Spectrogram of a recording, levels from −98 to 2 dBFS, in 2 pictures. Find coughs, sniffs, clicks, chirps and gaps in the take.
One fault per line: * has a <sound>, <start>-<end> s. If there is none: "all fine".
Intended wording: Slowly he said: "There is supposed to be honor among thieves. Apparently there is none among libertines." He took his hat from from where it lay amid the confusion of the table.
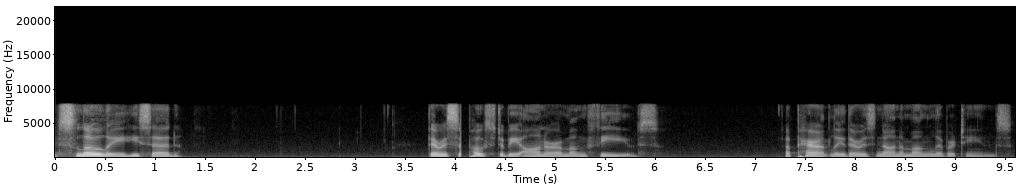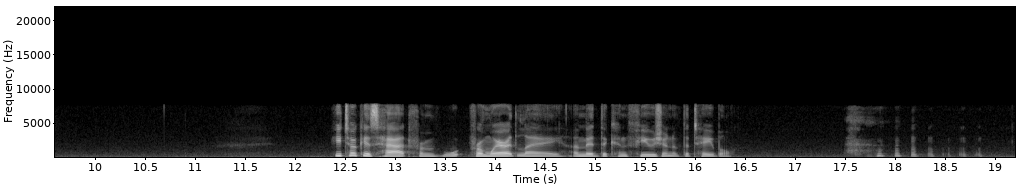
* has a dropout, 4.1-4.1 s
* has a laugh, 17.5-19.0 s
